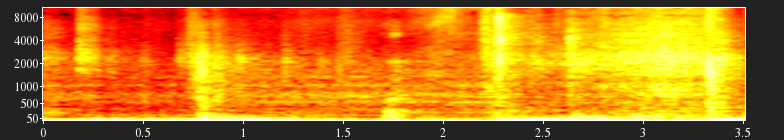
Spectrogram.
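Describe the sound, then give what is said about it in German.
Two shower cabin doors sliding open with a few clattering knocks and rattles over a low rumbling background; no one speaks. “Wir öffnen die Duschkabine.”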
